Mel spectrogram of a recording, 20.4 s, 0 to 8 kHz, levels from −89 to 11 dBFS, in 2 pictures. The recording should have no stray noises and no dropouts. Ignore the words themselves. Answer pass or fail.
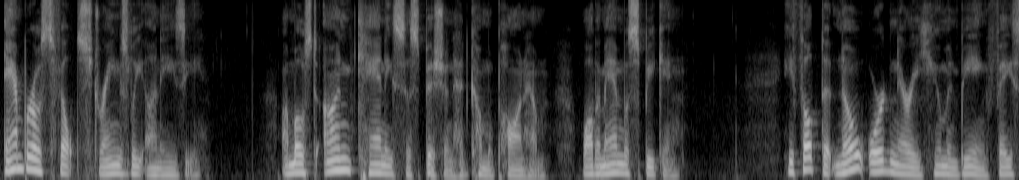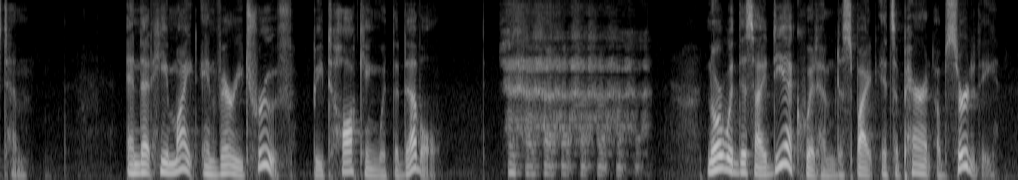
fail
